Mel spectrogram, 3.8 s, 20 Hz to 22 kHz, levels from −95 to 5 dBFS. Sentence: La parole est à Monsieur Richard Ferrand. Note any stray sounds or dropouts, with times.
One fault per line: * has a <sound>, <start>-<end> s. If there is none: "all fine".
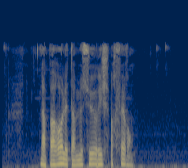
* has a dropout, 2.2-2.2 s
